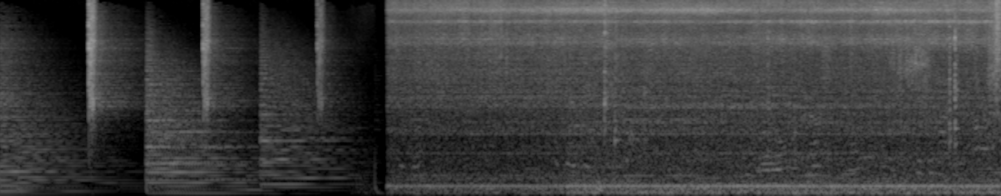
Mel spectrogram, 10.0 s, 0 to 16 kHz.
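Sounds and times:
airplane cabin drone: 3.9s - 10.0s.

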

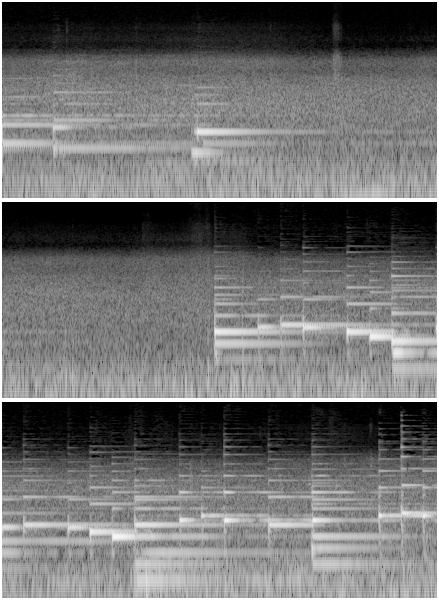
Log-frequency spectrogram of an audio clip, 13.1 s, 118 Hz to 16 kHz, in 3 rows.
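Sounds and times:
soft piano music: 0.0s - 3.4s, 6.4s - 13.0s.

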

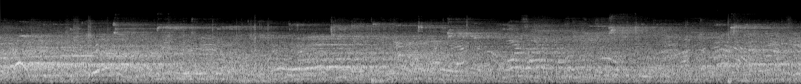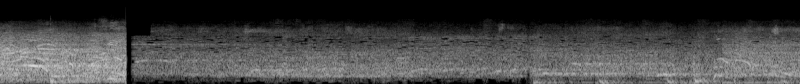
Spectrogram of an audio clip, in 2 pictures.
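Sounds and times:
players shouting: 10.9s - 16.0s
ball struck and bouncing: 13.4s - 16.0s.

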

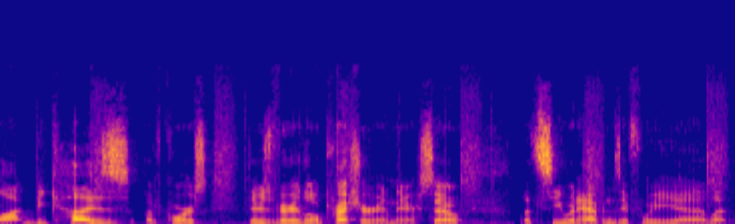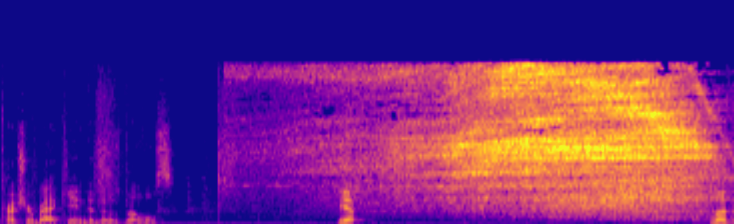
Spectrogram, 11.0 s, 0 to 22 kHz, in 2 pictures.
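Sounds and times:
air hissing into vacuum chamber: 7.2s - 11.0s.

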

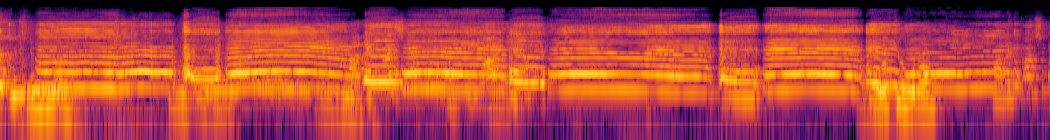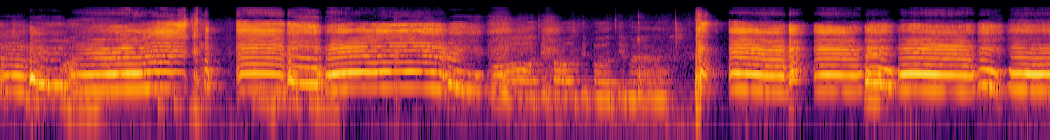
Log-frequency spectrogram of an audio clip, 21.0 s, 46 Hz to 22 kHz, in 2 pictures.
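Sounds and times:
baby crying hard: 0.0s - 15.6s, 17.5s - 21.0s.

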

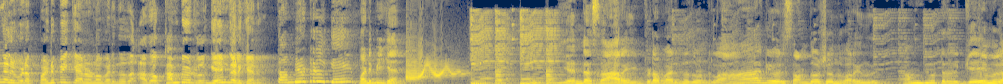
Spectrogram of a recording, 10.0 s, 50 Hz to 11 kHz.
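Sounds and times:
cartoon spring boing: 4.1s - 4.8s.

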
